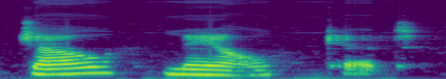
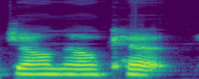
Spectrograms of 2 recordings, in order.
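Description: First: "gel nail kit" drawn out word by word; slow careful repeat. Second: Said in the usual way. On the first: Real, not acted. Vlogger repeating the product name for viewers, slow "gel nail kit".

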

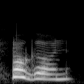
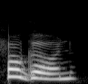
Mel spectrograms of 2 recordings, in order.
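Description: The two takes are said the same way.

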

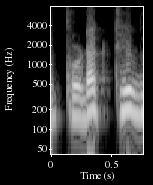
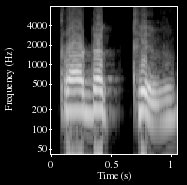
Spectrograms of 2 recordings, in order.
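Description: First: Said in the usual way. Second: productive said louder and higher, the second syllable ड stressed. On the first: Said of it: "जो stress shift है". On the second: Shown as a demonstration. Teacher demonstrating the stress shift in productive for the class, emphatic stress on the second syllable. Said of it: "तो ये ड पे stress आता है".

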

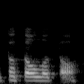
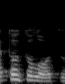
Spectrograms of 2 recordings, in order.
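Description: First: Тото-лото with the stress on the first то; wrong stress тото-лото. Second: Тото-лото stressed the Portuguese way; correct stress тото-лото. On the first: Teacher recalling her childhood mistake, тото-лото stressed wrong. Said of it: "а насправді це тото-лото називається". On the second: Teacher giving the correct Portuguese stress, тото-лото. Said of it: "куди треба поставити наголос". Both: Shown as a demonstration.

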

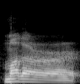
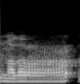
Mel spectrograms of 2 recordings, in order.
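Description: First: Mother with a curled R, lower; American R. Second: Mother said with the wrong R. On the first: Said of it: "أو تلفظ لهجة بريطانية". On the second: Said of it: "غلط، ر هذه غلط". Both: Shown as a demonstration.

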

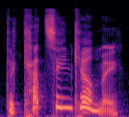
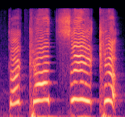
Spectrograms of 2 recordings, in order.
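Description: First: High but soft, deflated complaint; subdued disbelief. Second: Very high, loud screamed complaint; outraged screech. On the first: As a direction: say it small and high after the outburst. Repeats complaint after long pause. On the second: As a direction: scream it in disbelief. Outraged at dying in game. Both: Real, not acted.

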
